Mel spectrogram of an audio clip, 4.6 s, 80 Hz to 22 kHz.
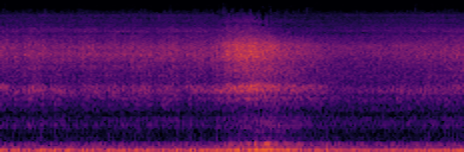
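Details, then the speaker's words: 1972 Chevy Nova SS V8 with FiTech fuel injection, fresh oil, filter and spark plugs, at cold fast idle around 950 rpm: strong, steady low rumble with a slight lope, running evenly without knocks or misses; normal cold idle. "all right as you can see there we're cold idle right around 950 give"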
